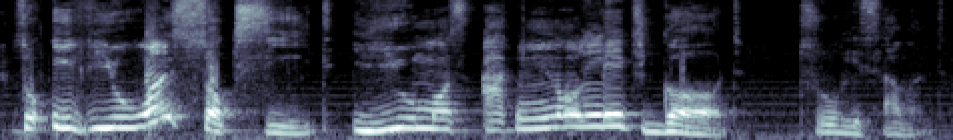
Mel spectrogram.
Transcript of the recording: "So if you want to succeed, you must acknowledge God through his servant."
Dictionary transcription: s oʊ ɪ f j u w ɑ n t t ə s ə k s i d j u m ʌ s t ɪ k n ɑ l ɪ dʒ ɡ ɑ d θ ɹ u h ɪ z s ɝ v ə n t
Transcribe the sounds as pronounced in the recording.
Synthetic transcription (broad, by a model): s oʊ ɪ f j u w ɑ n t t s ə k s i d j u m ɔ s t ɪ k n ɑ l ɪ dʒ ɡ ɑ d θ ɹ u h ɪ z s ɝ v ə n t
